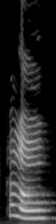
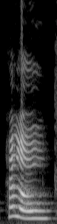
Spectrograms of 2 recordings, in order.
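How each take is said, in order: The two takes are said the same way.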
